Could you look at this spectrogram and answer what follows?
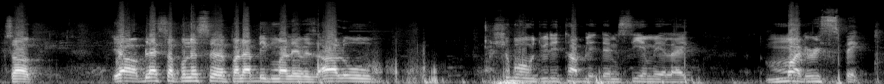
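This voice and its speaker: A man's voice: mid-range voice, steady tone, slow, pauses often, low-quality recording. A young man with a Jamaican accent chatting casually in patois for a family vlog, often saying "you see me". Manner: laid-back patois talk with repeated "you see me". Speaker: vlogger. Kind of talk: casual chat.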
